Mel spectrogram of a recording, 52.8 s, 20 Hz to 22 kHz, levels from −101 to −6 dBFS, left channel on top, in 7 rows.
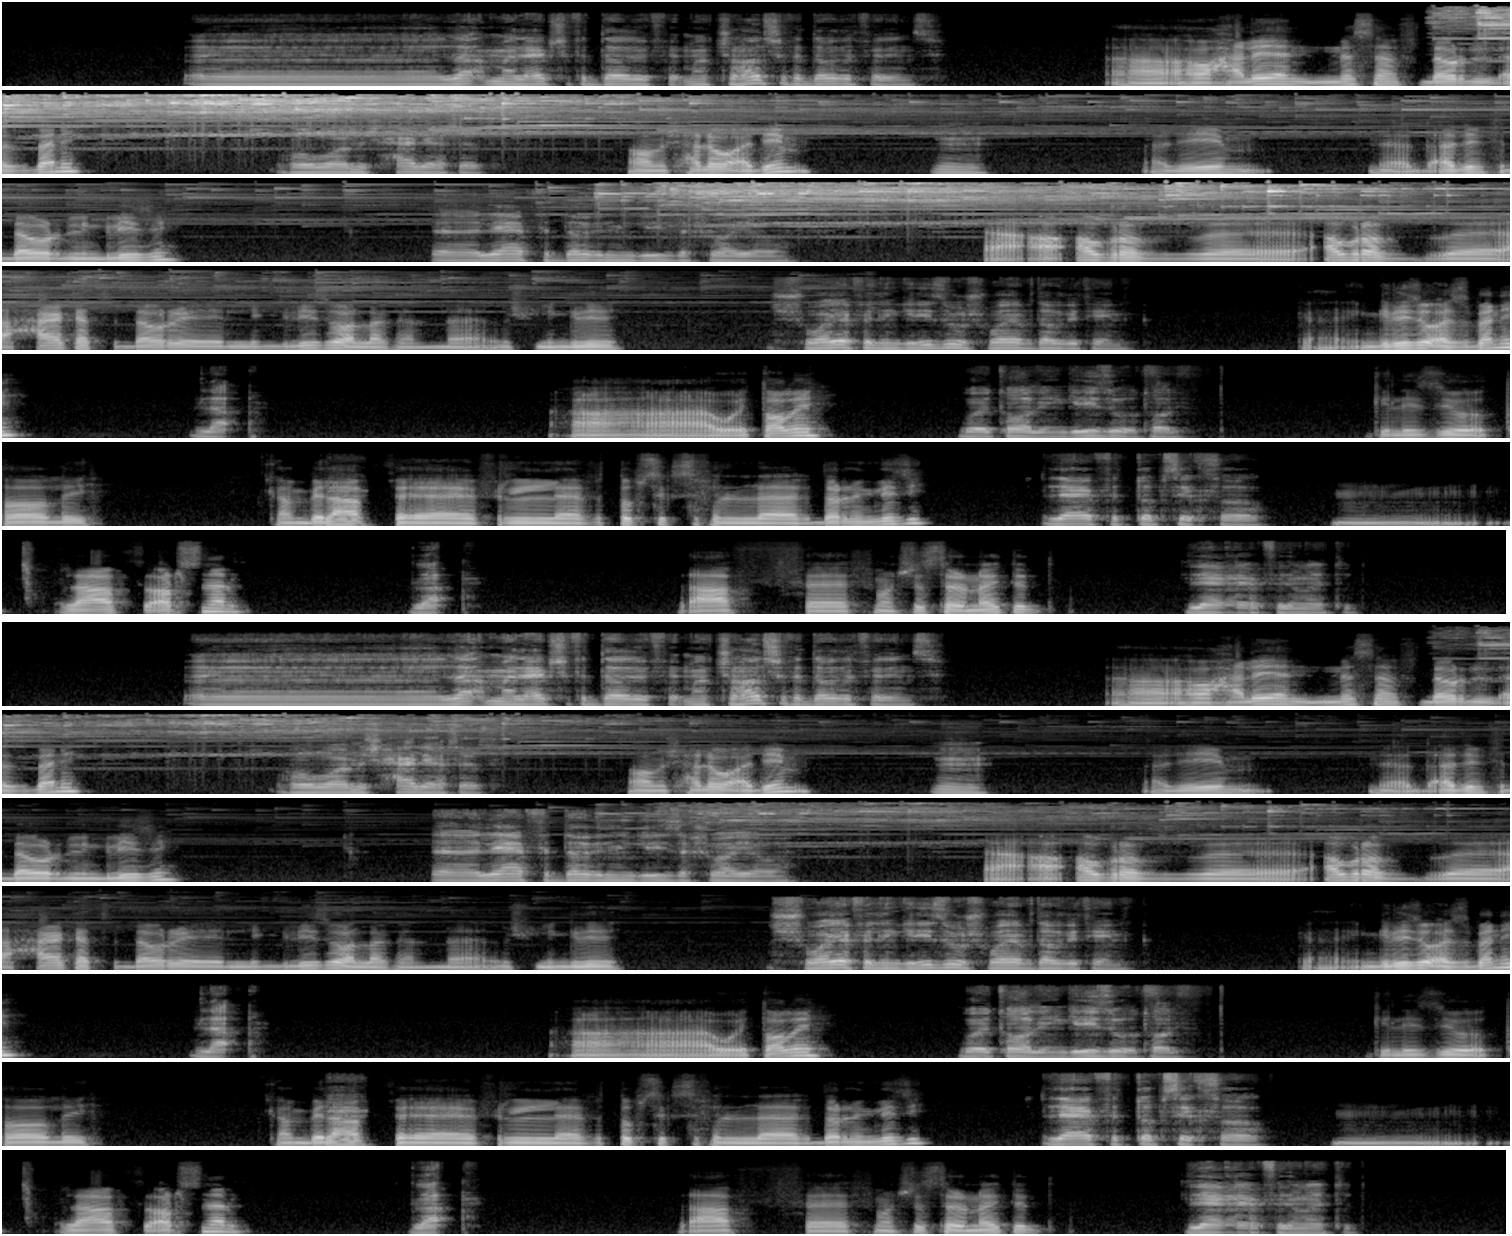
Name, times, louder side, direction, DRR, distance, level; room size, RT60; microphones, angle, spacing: voice 1, 0.9-4.7 8.9-10.0 12.2-12.5 17.2-19.0 26.4-28.3 31.1-31.3 34.9-36.1 39.3-39.5 42.9-44.0 47.3-47.5 51.2-51.9, right 2 dB, 30° right, 3.7 m, -39 dB
voice 2, 5.5-7.9 10.7-11.6 13.2-13.8 14.4-16.0 20.0-25.7 29.1-30.2 33.0-34.3 37.0-38.2 39.1-42.3 44.4-45.1 45.5-46.4 48.6-48.9 49.3-50.4, left 1 dB, 25° left, 1.1 m, -35 dB
sound 1, 7.1-11.7 12.1-12.2 12.5-12.6 13.0-13.4 14.5-14.8 16.4-16.5 16.8-16.9 17.7-22.6 23.1-23.2, left 18 dB, 75° left, 0.6 m, -26 dB
head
